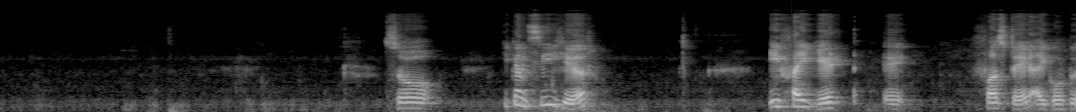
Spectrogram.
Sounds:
clicking
speech

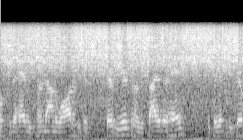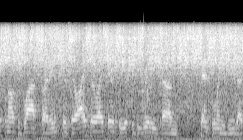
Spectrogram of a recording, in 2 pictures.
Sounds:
speech

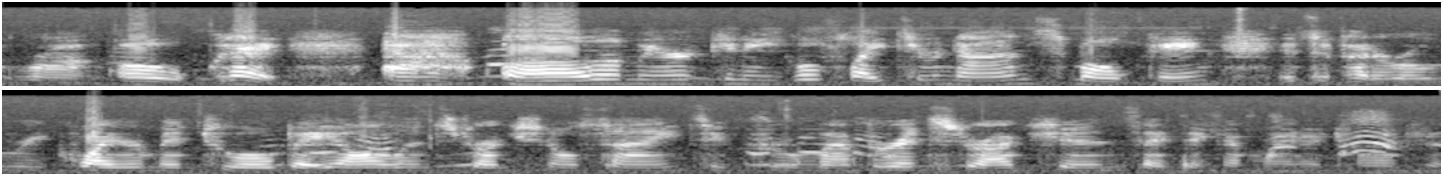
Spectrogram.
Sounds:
narration
speech
woman speaking
child speech

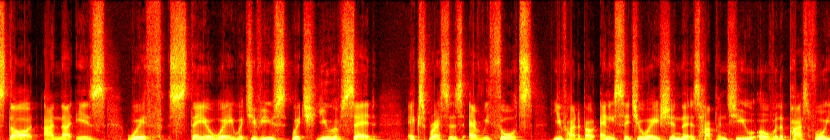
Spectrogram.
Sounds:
speech

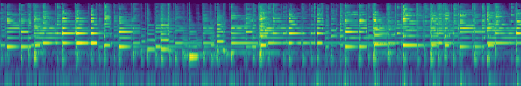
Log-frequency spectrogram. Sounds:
playing mandolin

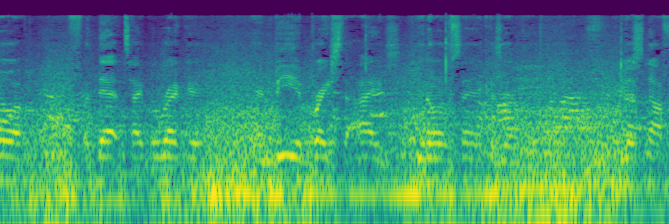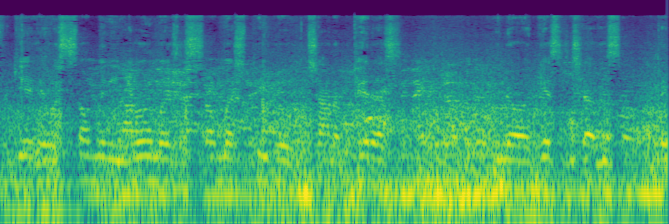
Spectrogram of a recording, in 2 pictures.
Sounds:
speech

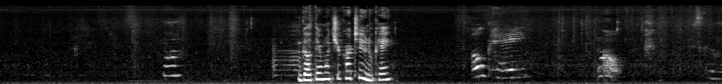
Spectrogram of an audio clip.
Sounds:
speech

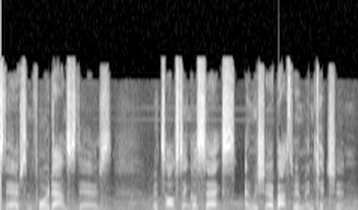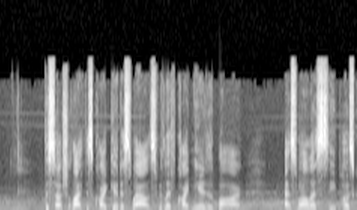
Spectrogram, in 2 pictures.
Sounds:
speech
music

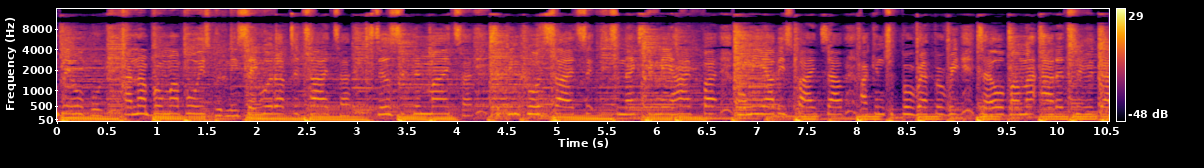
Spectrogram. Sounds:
music

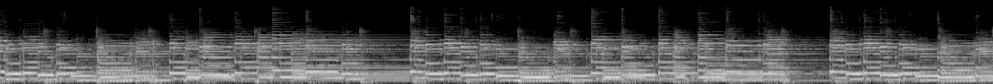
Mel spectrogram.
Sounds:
music

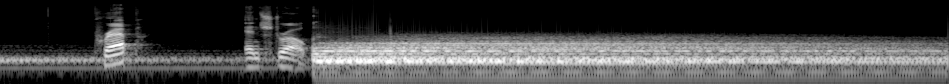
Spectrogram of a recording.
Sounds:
playing gong

